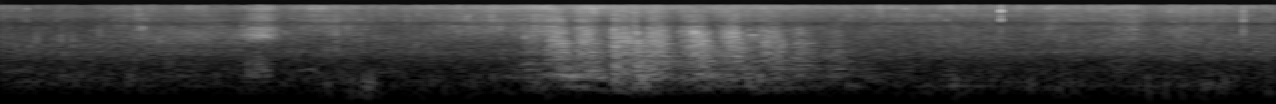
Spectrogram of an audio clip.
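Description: Open wood fire burning under a grill with a steady hiss, rising to a louder rushing burst for about a second and a half around three seconds in.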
